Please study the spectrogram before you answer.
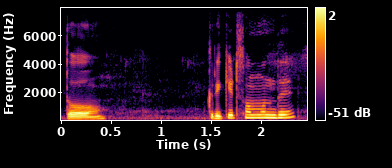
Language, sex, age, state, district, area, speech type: Bengali, male, 30-45, West Bengal, Nadia, rural, spontaneous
